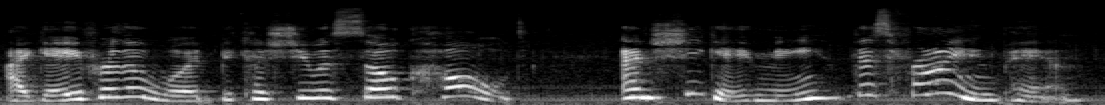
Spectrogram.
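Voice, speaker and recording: A caring, eager big sister from a children's storybook, played by a woman reader. She is a polite, earnest girl with a fairly high voice and unhurried delivery. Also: sing-song, a little hiss or hum, poor audio.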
